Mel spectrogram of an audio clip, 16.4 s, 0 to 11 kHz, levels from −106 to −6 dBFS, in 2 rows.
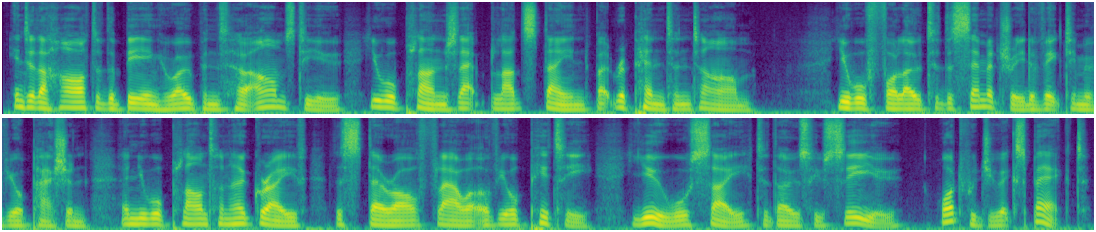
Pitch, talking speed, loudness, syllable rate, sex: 105 Hz, 210 wpm, -19 LUFS, 5.2 syllables/s, male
